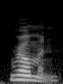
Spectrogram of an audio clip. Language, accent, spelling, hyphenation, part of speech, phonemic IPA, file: English, US, Roman, Ro‧man, adjective / noun / proper noun, /ˈɹoʊ.mən/, En-us-Roman.ogg
- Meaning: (adjective) 1. Of or from Rome 2. Of or from the Roman Empire 3. Of or from the Byzantine Empire 4. Of noble countenance but with little facial expression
